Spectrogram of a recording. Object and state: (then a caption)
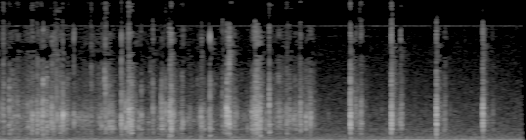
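Pine cone ornament ball tapped and scratched. A pine cone and dried flower ornament ball, made of pine cone and moss, is held in one hand while long nails of the other hand tap and scratch its woody scales. A dense run of bright, dry clicks and scratchy crackles gives way to sparser, sharp, short taps with almost no ring, over a faint low hum.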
